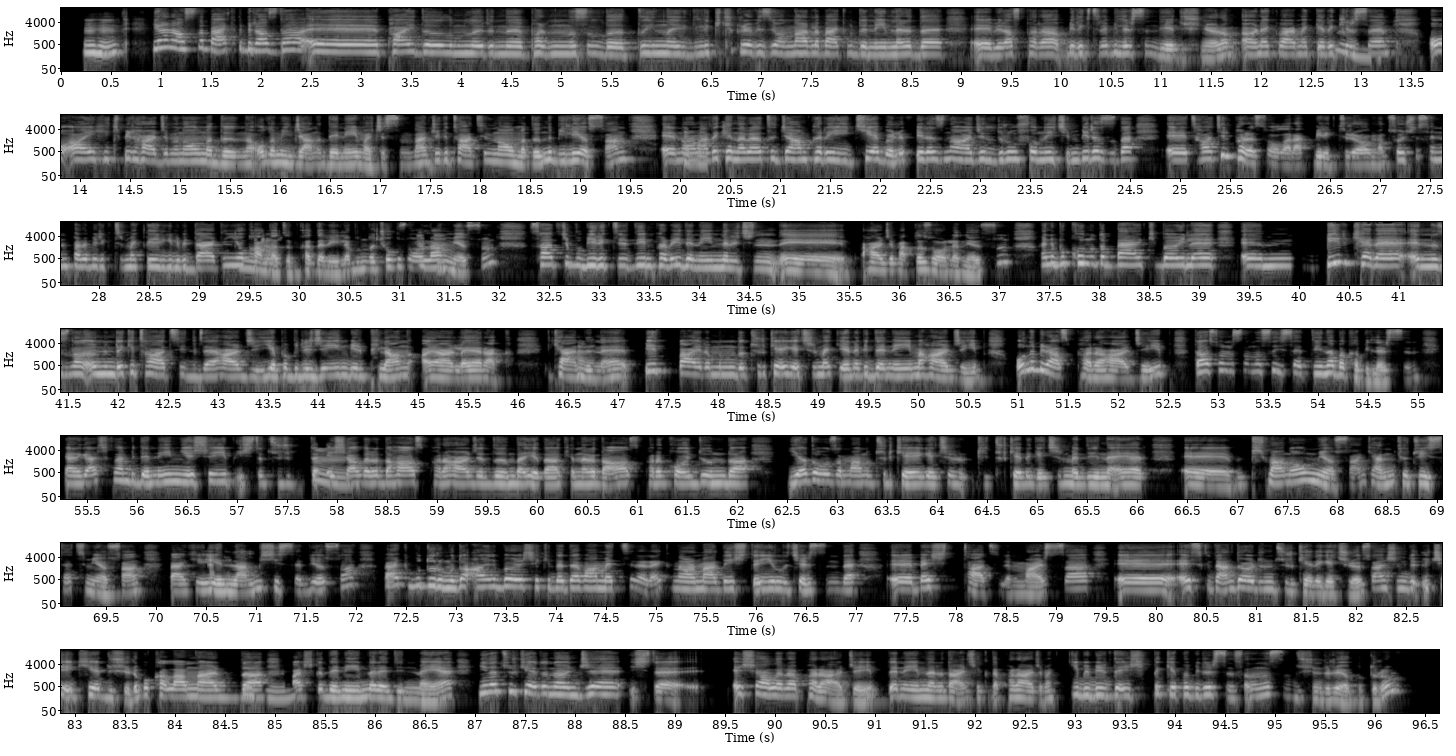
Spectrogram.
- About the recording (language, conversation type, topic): Turkish, advice, Deneyimler ve eşyalar arasında bütçemi nasıl paylaştırmalıyım?
- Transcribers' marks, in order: other background noise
